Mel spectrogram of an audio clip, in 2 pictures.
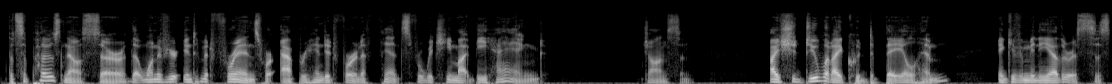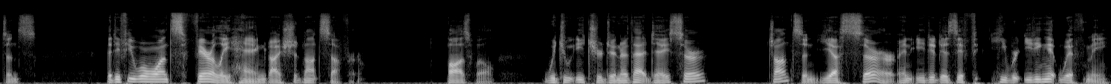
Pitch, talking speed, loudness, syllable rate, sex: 95 Hz, 190 wpm, -21 LUFS, 5.8 syllables/s, male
